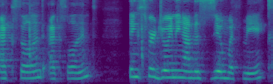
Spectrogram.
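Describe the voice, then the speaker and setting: A woman with a fairly high pitch at a moderate pace, over a quiet background. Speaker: interviewer. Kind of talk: interview questions. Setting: video call. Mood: warm, friendly. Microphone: video call.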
